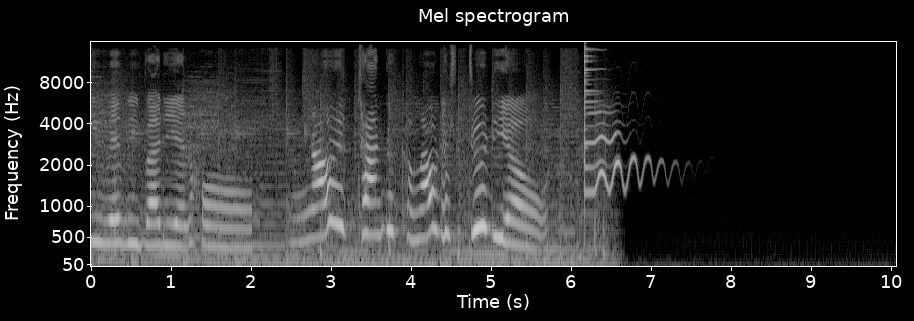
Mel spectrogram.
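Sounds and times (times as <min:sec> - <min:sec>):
wobbling warbling tone: 0:06.2 - 0:07.6.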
